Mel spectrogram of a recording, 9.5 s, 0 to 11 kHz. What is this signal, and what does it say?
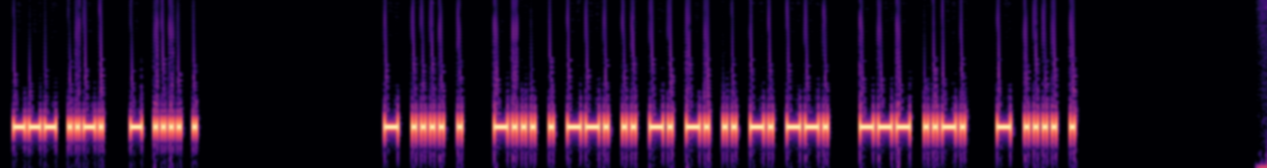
Morse code, heard as a keyed tone, about 46 wpm, 700 Hz. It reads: OF THE THE BEGINNING OF THE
